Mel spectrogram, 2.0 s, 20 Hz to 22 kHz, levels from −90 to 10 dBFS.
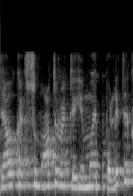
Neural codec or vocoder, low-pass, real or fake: none; 7.2 kHz; real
